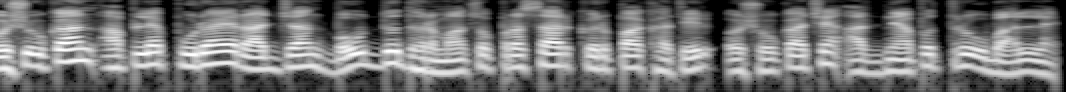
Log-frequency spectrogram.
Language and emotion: Goan Konkani, neutral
